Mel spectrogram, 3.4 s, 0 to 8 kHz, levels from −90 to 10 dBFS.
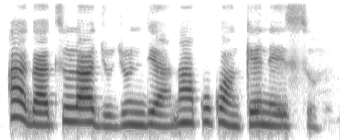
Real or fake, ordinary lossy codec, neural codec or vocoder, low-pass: fake; none; codec, 16 kHz in and 24 kHz out, 1 kbps, XY-Tokenizer; 7.2 kHz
